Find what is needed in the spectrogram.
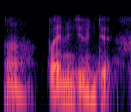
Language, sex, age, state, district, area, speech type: Malayalam, male, 18-30, Kerala, Idukki, rural, conversation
